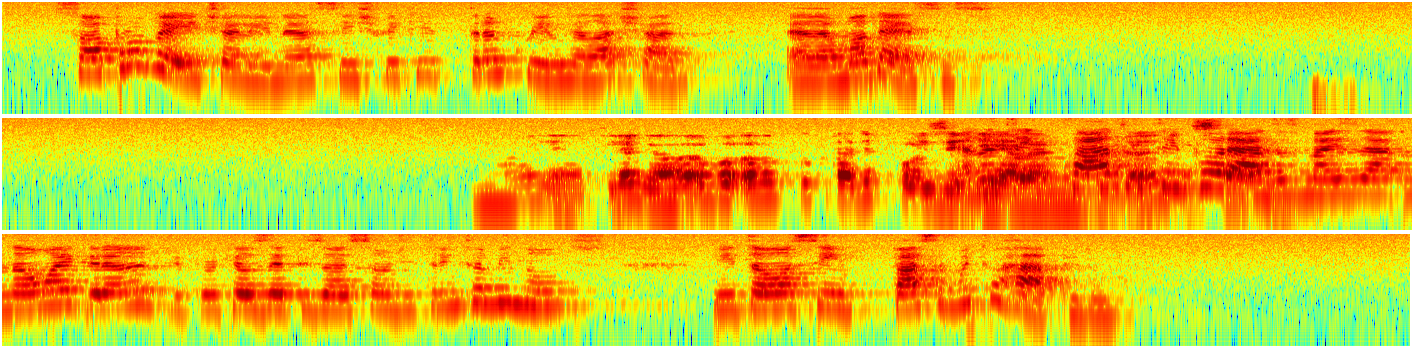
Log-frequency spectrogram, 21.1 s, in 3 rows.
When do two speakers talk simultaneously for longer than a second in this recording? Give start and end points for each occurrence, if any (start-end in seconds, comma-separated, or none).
11.8-13.5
